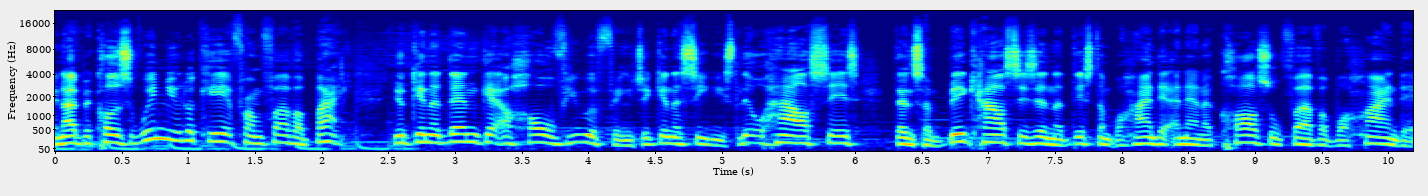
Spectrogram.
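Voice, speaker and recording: A relaxed tone at a fairly quick pace, ordinary pitch variation, music in the background. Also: man, fairly high pitch for a man. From London, England. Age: 30s. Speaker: gaming YouTuber. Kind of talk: casual gameplay commentary and Q&A. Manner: relaxed, chatty.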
